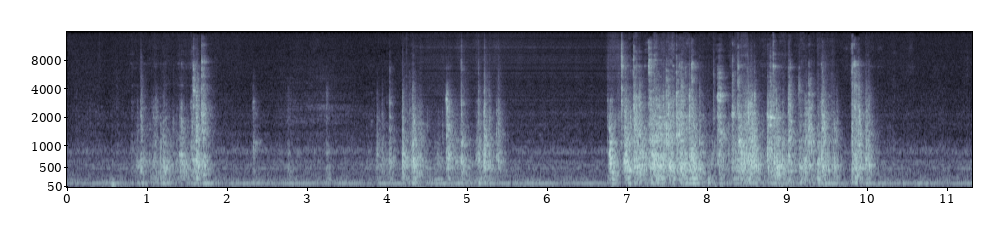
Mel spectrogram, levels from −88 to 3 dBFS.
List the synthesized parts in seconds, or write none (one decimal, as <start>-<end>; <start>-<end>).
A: 4.4-7.0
